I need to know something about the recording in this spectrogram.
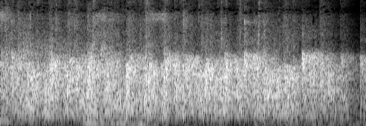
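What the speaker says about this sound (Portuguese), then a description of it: "Dê uma salva de palmas para Deus," Church congregation applauding during a communion service sermon: dense, sustained clapping from many hands, loud and even throughout, tapering slightly at the very end.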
